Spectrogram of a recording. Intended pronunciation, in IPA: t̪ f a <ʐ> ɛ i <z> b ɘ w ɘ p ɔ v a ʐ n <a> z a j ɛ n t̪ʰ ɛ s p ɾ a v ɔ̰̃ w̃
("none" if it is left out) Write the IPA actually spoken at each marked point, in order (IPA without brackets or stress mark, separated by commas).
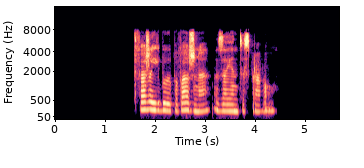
ʐ, ɣ, ɛ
